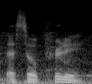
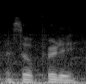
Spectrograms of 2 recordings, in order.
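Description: No difference in how they are said.

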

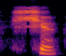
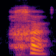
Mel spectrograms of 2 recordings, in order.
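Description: First: "ch" as a soft palatal hiss, as before i; soft sound demo. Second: "ch" raspy at the back, as in Juan; hard sound demo. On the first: Teacher contrasting contexts for learners, soft palatal "ch". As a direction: make "ch" light and forward. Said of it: "elle se prononce ch". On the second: Teacher contrasting contexts for learners, back-of-throat "ch". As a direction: make "ch" from the throat. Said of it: "comme dans Juan". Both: Shown as a demonstration.

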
